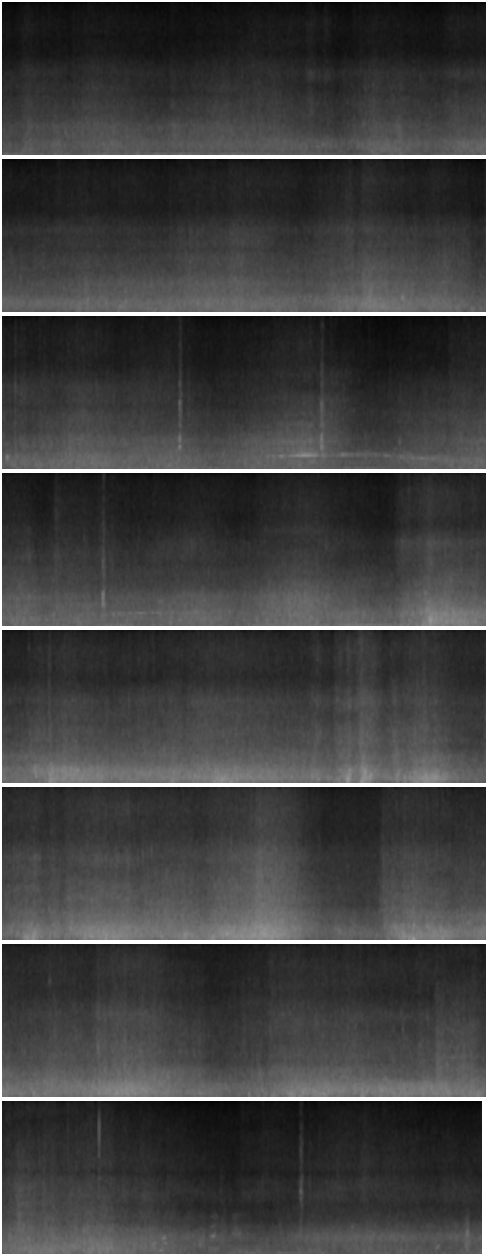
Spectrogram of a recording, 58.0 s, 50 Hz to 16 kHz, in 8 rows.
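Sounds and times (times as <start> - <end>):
surf breaking on sandy shore: 0.0 - 58.0
wind rumble on microphone: 0.0 - 58.0.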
